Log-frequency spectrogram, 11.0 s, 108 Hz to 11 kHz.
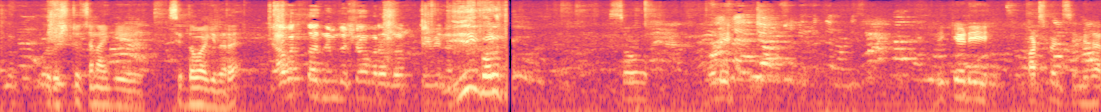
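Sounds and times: chatter of young voices: 0.0s - 11.0s.

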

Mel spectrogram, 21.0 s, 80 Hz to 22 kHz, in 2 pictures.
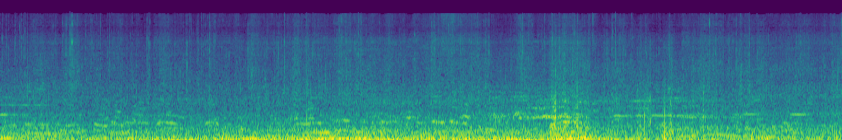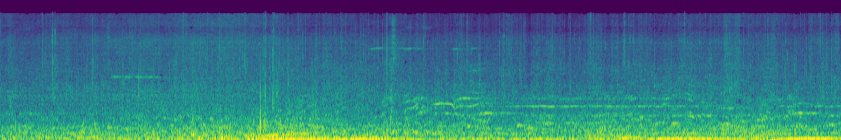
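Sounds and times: indistinct voices: 0.0s - 21.0s
rain: 0.0s - 21.0s
traffic rumble: 0.0s - 21.0s.

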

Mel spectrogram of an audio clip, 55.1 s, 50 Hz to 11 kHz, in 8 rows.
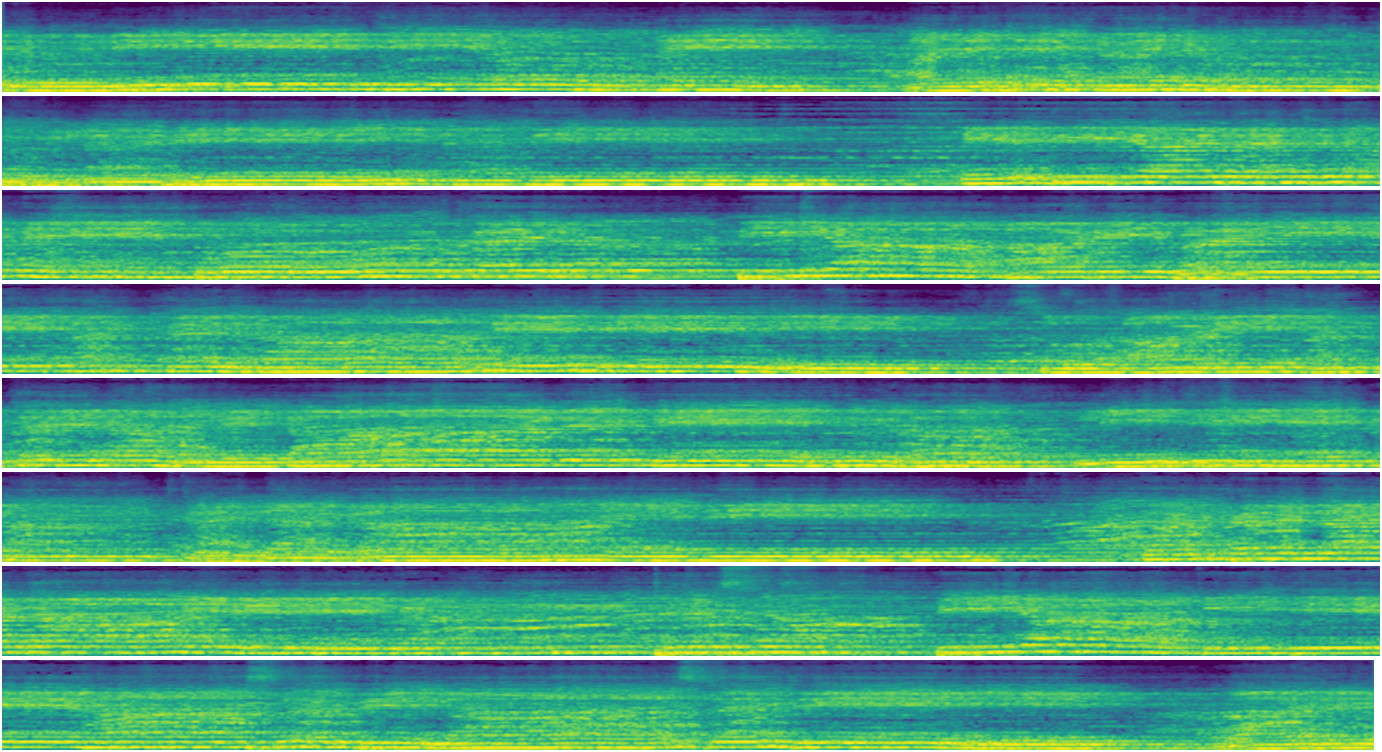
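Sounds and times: person chanting a hymn: 0.0s - 55.0s.

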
